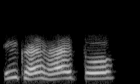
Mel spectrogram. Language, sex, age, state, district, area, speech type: Hindi, female, 60+, Uttar Pradesh, Jaunpur, rural, conversation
